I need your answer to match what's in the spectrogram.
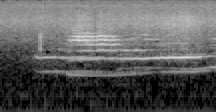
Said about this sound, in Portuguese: Então são gatos.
